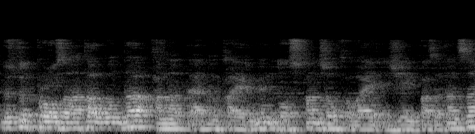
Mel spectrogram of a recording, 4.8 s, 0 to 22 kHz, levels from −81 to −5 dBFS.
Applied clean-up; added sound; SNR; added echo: none; none; none; reverberation time 0.5 s.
